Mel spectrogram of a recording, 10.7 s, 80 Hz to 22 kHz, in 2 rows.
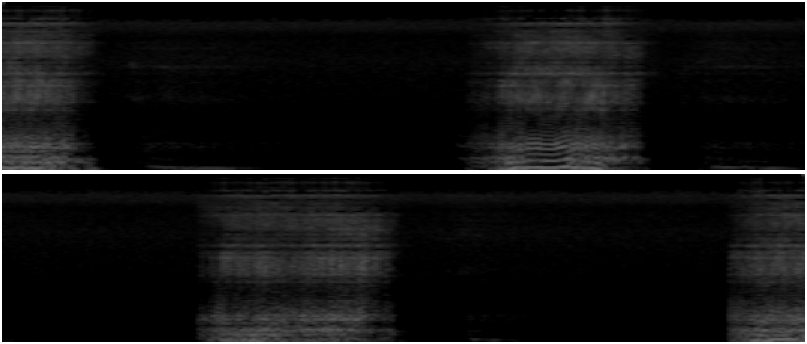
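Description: Loud, rattling snores on each in-breath with quieter out-breaths, about 17 breaths a minute: ordinary snoring.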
